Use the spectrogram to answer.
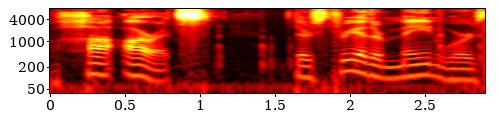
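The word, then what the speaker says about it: הָאָרֶץ: Eretz is one of a handful of words that when we put a definite article on it, the vowel in the first syllable changes, and so it becomes aretz instead of eretz. So we have ha'aretz.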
